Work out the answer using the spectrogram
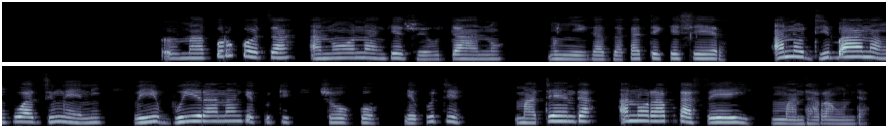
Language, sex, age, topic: Ndau, female, 50+, health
